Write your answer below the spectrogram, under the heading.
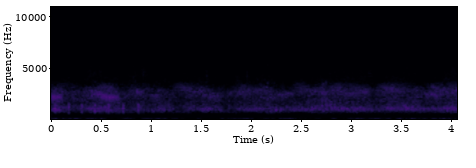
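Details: Short burst of a massed frog chorus in lotus-planted rice fields by a country lane in Echizen, Fukui, Japan, June 2021, with tree frogs, pond frogs and wrinkled frogs. The croaking is dense and unbroken, a touch louder at the start.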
